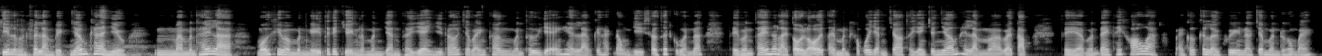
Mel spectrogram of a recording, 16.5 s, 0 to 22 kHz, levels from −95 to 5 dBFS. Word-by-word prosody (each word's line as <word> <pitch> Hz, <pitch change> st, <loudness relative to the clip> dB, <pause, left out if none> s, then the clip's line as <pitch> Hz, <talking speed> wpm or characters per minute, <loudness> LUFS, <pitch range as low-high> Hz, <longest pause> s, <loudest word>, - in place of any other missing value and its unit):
chí 150 Hz, +1 st, +5 dB
là 155 Hz, -2 st, +2 dB
mình 115 Hz, -3 st, 0 dB
phải 125 Hz, -, +4 dB
làm 115 Hz, -5 st, +2 dB
việc 105 Hz, -3 st, 0 dB
nhóm 150 Hz, +7 st, +4 dB
khá 190 Hz, +2 st, +1 dB
là 180 Hz, -, +6 dB
nhiều. 115 Hz, -2 st, +2 dB, 0.4 s
Ừm, 125 Hz, -1 st, 0 dB
mà 115 Hz, -1 st, +4 dB
mình 115 Hz, 0 st, 0 dB
thấy 160 Hz, +8 st, +3 dB
là 120 Hz, -11 st, +4 dB, 0.3 s
mỗi 120 Hz, +5 st, +3 dB
khi 160 Hz, 0 st, +1 dB
mà 140 Hz, -4 st, +4 dB
mình 115 Hz, -1 st, -1 dB
nghĩ 110 Hz, +5 st, +3 dB
tới 165 Hz, -, -3 dB
cái 175 Hz, -, +2 dB
chuyện 110 Hz, 0 st, +1 dB
là 115 Hz, -, -2 dB
mình 110 Hz, -1 st, -2 dB
dành 105 Hz, -1 st, -1 dB
thời 105 Hz, -2 st, -1 dB
gian 125 Hz, 0 st, +2 dB
gì 105 Hz, -2 st, -2 dB
đó 140 Hz, +6 st, 0 dB
cho 135 Hz, -, -1 dB
bản 115 Hz, +1 st, -1 dB
thân 130 Hz, -3 st, -2 dB
mình 105 Hz, -3 st, -3 dB
thư 130 Hz, -1 st, +1 dB
giãn -, -, +2 dB, 0.2 s
hay 135 Hz, -, 0 dB
làm 105 Hz, -4 st, -2 dB
cái 135 Hz, -, -5 dB
hoạt 130 Hz, -, -6 dB
động 105 Hz, +4 st, -3 dB
gì 105 Hz, -3 st, 0 dB
sở 100 Hz, +1 st, 0 dB
thích 170 Hz, -, +1 dB
của 135 Hz, -, -6 dB
mình 110 Hz, -3 st, -3 dB
á, 140 Hz, +2 st, +1 dB, 0.4 s
thì 115 Hz, -, +2 dB
mình 105 Hz, -2 st, 0 dB
thấy 145 Hz, +8 st, +3 dB
nó 175 Hz, -, +4 dB
lại 110 Hz, -10 st, +2 dB
tội 105 Hz, +1 st, +5 dB
lỗi 110 Hz, +6 st, +4 dB
tại 125 Hz, -, -1 dB
mình 110 Hz, -3 st, -2 dB
không 140 Hz, +5 st, -9 dB
có 150 Hz, -, +2 dB
dành 130 Hz, -8 st, -1 dB
cho 125 Hz, +3 st, 0 dB
thời 110 Hz, -3 st, -5 dB
gian 115 Hz, +1 st, 0 dB
cho 125 Hz, +1 st, -2 dB
nhóm 140 Hz, +5 st, +2 dB
hay 180 Hz, -5 st, -1 dB
làm, 105 Hz, -5 st, -1 dB
à, 100 Hz, -1 st, -1 dB
bài 105 Hz, -1 st, +1 dB
tập. 105 Hz, -1 st, 0 dB, 0.4 s
Thì, 110 Hz, -2 st, +1 dB
à, 105 Hz, -, +1 dB
mình 105 Hz, 0 st, -4 dB
đang 125 Hz, +1 st, +1 dB
thấy 155 Hz, -, -1 dB
khó 155 Hz, 0 st, +1 dB
quá, 180 Hz, -6 st, +1 dB, 0.2 s
bạn 115 Hz, -, -6 dB
có 150 Hz, +5 st, -2 dB
cái 160 Hz, -2 st, +1 dB
lời 115 Hz, -4 st, +2 dB
khuyên 135 Hz, +2 st, +1 dB
nào 120 Hz, -3 st, -1 dB
cho 125 Hz, -, +1 dB
mình 120 Hz, -2 st, -1 dB
được 110 Hz, 0 st, -4 dB
hông 130 Hz, -1 st, -2 dB
bạn? 110 Hz, 0 st, -2 dB
120 Hz, 315 wpm, -22 LUFS, 110-140 Hz, 0.4 s, là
